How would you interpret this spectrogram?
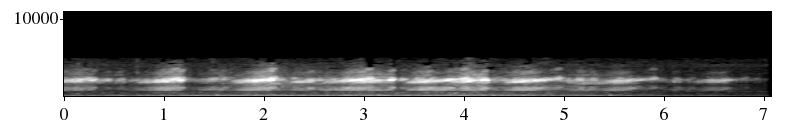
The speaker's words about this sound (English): And you can fall asleep to those frogs every night like we do.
